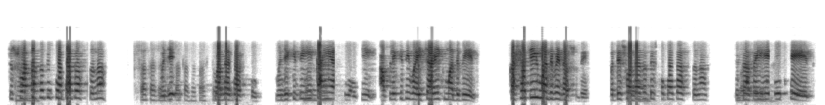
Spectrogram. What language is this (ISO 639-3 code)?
mar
